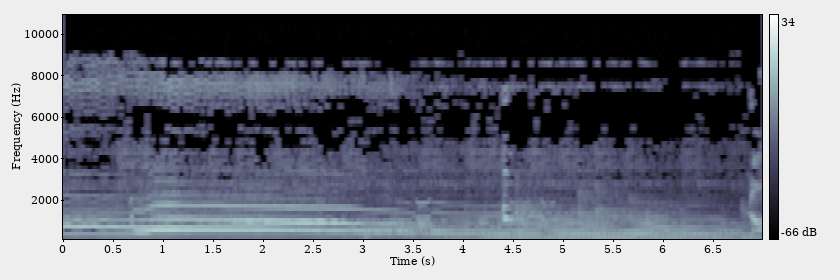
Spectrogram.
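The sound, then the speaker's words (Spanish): A wolf howls in long, rising and falling wails that stretch over several seconds, then layered howls overlap into a denser chorus, loud with no talking. “rompió a dar aullidos y huyó al bosque.”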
